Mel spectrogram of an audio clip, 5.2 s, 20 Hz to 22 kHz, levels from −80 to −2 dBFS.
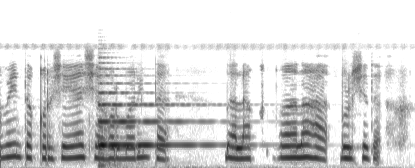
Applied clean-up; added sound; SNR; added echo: none; Piano; 2 dB; none.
